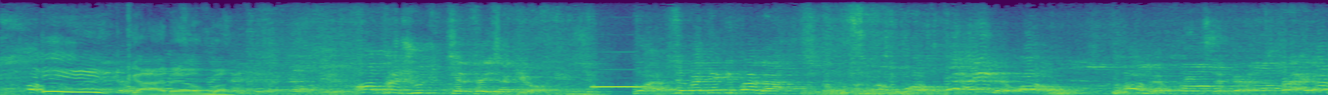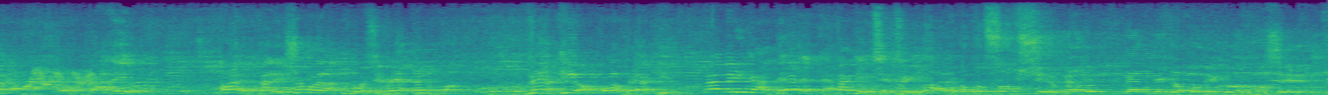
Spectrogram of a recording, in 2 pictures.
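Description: An older man argues back loudly.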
